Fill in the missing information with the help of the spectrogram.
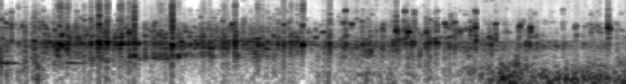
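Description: Water heard through an underwater camera: gurgling and bubbling with a dense crackle of sharp clicks.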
